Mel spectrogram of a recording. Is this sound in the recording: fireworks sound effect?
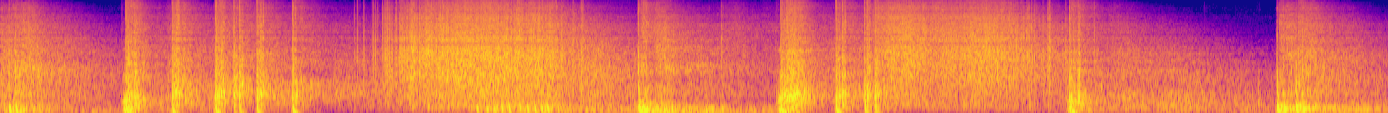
yes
